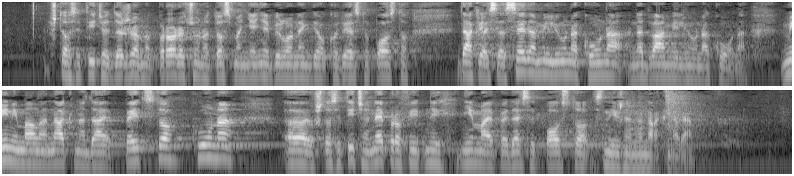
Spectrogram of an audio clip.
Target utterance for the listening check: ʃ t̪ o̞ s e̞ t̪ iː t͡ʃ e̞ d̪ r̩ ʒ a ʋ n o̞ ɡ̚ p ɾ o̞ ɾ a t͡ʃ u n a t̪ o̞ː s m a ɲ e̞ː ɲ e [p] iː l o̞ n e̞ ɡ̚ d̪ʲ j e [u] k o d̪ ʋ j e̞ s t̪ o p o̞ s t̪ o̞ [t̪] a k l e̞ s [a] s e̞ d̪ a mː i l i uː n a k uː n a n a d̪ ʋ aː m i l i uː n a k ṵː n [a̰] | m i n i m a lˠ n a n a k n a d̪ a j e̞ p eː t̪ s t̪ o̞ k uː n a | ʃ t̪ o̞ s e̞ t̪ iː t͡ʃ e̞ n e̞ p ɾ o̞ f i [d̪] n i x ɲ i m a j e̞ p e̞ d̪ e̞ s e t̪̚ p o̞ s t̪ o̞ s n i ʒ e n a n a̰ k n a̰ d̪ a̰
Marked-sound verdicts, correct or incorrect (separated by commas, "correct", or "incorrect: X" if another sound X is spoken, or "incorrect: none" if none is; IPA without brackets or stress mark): incorrect: b, incorrect: o, incorrect: d̪, correct, correct, incorrect: t̪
